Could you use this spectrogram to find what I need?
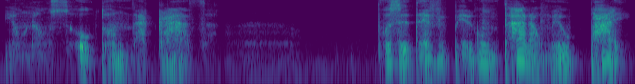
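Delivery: sussurro quase sem voz; sussurrado, fraco e rouco; fiapo de voz. Acted. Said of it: "com um fiapo de voz". (um fio de voz sussurrado)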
